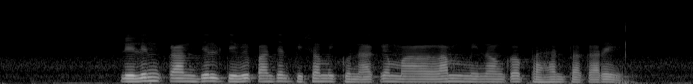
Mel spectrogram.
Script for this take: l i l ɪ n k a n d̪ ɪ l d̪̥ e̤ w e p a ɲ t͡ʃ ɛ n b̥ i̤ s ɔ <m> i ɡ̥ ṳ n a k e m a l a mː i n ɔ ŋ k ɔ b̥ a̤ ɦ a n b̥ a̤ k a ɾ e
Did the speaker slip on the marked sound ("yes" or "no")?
no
